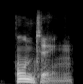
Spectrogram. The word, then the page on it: haunting: British English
